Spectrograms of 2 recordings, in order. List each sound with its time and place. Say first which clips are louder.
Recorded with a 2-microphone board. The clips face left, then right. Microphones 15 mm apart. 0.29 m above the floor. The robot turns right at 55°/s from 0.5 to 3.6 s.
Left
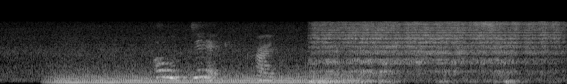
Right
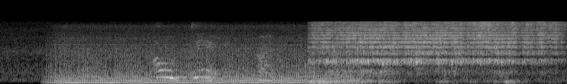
1.5 s a woman speaking: left 1 dB; 35° right (ahead or behind), 3 m; by 2.8 s 30° left (ahead or behind), 3 m
3.1 s crumpling: right 6 dB; 30° right (ahead or behind), 3 m; by 5.7 s 55° right (ahead or behind), 3 m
